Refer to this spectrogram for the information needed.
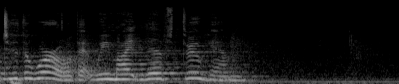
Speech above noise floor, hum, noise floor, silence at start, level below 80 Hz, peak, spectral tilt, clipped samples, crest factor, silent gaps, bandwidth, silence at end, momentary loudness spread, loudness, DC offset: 21 dB; none; -51 dBFS; 0 s; -52 dBFS; -16 dBFS; -5.5 dB/octave; under 0.1%; 16 dB; none; 15.5 kHz; 0 s; 24 LU; -30 LUFS; under 0.1%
